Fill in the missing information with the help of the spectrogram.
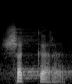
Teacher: जब हमारी जीभ तालू को टच करती है तो उसे शक्कर का श कहा जाता है, यानी वो तालव्य श कहा जाता है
